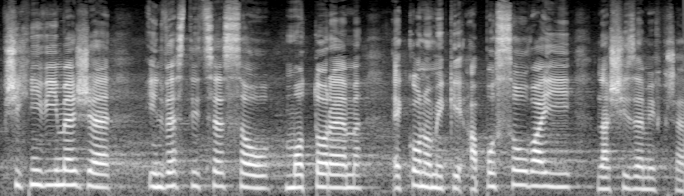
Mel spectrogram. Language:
Czech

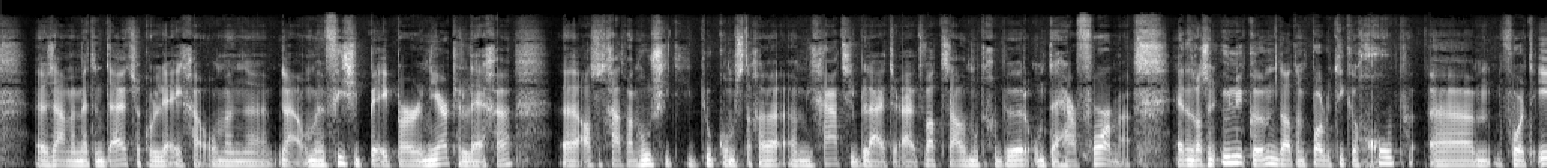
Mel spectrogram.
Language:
Dutch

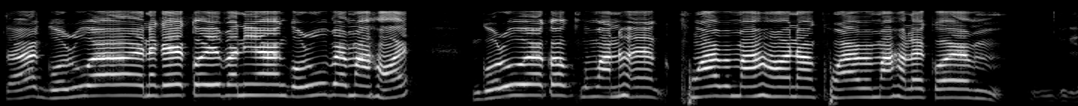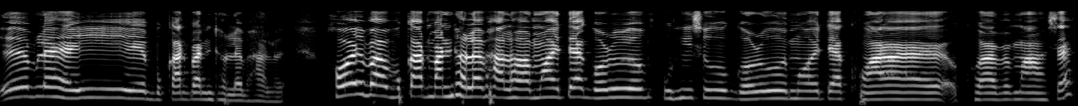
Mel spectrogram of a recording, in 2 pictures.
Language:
Assamese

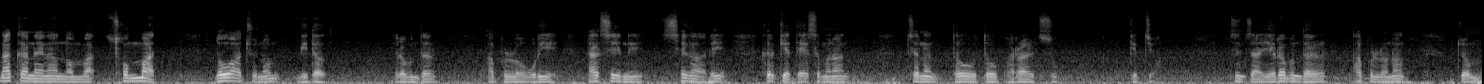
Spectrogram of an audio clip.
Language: Korean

